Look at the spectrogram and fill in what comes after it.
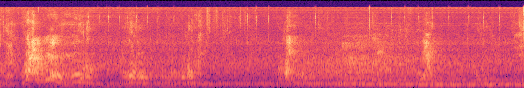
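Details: Rat terrier in Oregon going berserk at hearing the word squirrel, giving a few sharp excited barks and yips spaced about a second apart, with a person speaking at the start and steady room hum.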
